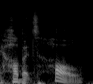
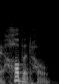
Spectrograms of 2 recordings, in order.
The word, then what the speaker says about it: hobbit-hole: You put stress on both the hobbits and the hole. You say hobbit's hole. But then as it becomes more familiar, you actually drop the stress on the second part of it and you say hobbit hole.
